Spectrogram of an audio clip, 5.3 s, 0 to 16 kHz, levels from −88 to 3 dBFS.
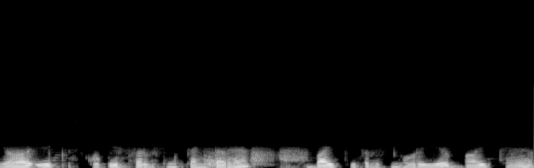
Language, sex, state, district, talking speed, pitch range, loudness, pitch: Hindi, male, Uttarakhand, Uttarkashi, 155 wpm, 130-150 Hz, -18 LUFS, 140 Hz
